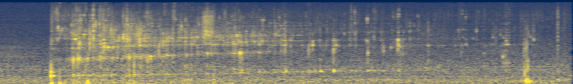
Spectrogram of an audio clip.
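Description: Water pours steadily into a container for several seconds, a splashing stream whose pitch rises slightly as it fills, with a couple of small knocks and no talking.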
